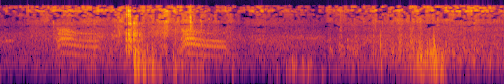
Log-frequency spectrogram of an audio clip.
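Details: Crow calling while feeding: two nasal, slightly descending caws in quick succession early on, then feeding noises and soft background rumble.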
